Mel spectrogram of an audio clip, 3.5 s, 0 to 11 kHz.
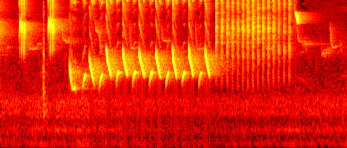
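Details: Thrush nightingale singing, 10 May 2021: a sharp click and two high notes lead into a fast series of about ten repeated, bouncing chirps, followed by a rapid, buzzy rattle and a closing high note.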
